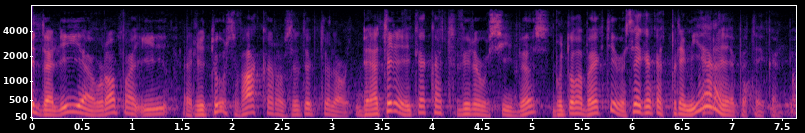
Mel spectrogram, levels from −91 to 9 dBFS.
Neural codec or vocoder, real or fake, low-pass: codec, 16 kHz, 8 kbps, FunCodec, trained on Chinese and English, 25 frames a second; fake; 7.2 kHz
